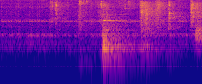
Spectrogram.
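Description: A glass bottle clinks against a hand.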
